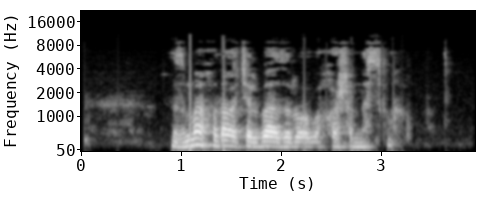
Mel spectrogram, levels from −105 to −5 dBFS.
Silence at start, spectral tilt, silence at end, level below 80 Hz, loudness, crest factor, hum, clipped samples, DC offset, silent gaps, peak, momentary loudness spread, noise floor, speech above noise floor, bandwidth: 0.9 s; -5.5 dB/octave; 0.8 s; -52 dBFS; -18 LUFS; 18 dB; none; under 0.1%; under 0.1%; none; -2 dBFS; 13 LU; -58 dBFS; 40 dB; 9.4 kHz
